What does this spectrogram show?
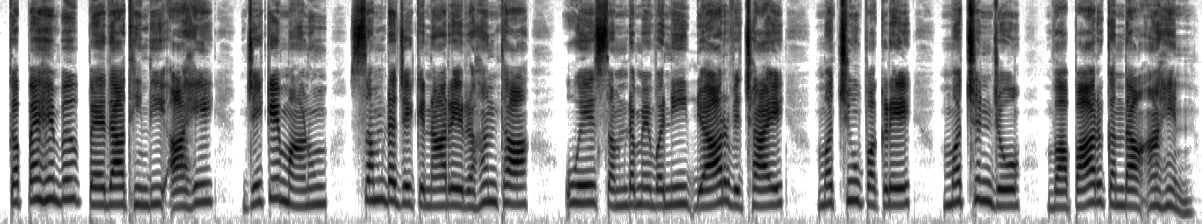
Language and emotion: Sindhi, neutral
